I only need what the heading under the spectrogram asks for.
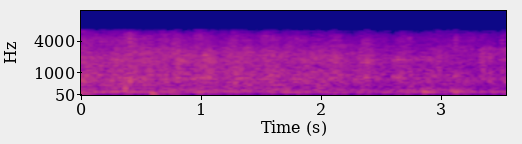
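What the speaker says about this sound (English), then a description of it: "Let's give a big round of applause for that." An audience at a morning meditation event applauds, a faint but steady, dense patter of clapping that holds evenly from start to finish, heard from a distance.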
